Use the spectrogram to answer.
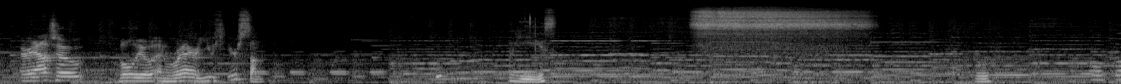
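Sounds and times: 
speech: 0:00.2 - 0:02.8, 0:04.4 - 0:05.7, 0:06.9 - 0:07.4, 0:09.8 - 0:10.0, 0:11.0 - 0:11.2
snakes hissing while crawling out from under stages: 0:06.9 - 0:08.9.

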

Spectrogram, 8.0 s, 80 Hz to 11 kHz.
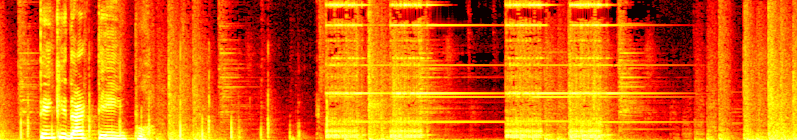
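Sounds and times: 
speech: 0:00.4 - 0:01.6
telephone ringing with bright bell-like rings: 0:03.2 - 0:07.3.

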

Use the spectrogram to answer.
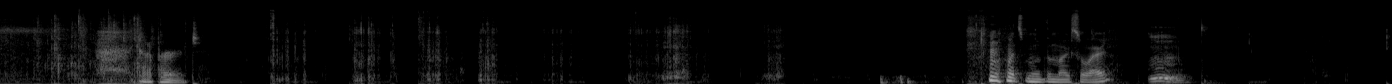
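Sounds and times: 
crunching a crispy pork-flavored snack with long curved pieces: 0:00.2 - 0:01.7, 0:02.3 - 0:08.8
speech: 0:01.4 - 0:02.1, 0:09.9 - 0:12.0.

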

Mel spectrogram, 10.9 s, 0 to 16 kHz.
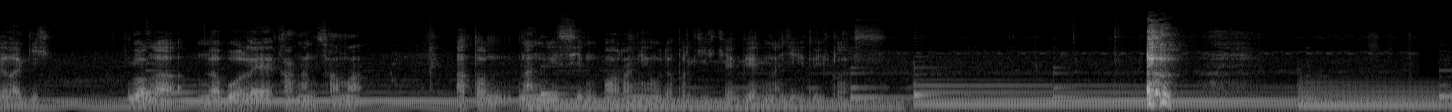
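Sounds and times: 
speech: 0:00.0 - 0:07.2, 0:08.6 - 0:08.9
steady low hum: 0:00.0 - 0:10.8
faint throat clearing: 0:08.6 - 0:09.0
single sharp noisy cough close to the microphone: 0:08.6 - 0:09.0.

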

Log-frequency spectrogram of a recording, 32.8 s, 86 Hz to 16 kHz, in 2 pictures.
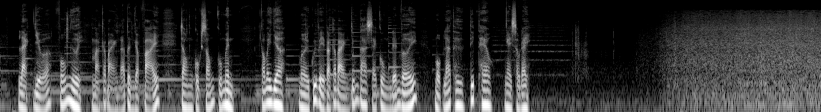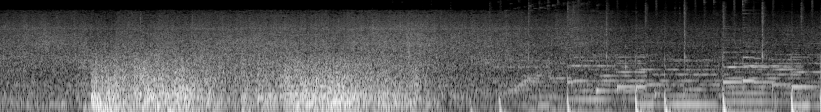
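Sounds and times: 
speech: 0:00.4 - 0:10.7
heavy rain on a city street at night: 0:12.8 - 0:32.8
loud rumbling roll of thunder: 0:18.0 - 0:26.7.

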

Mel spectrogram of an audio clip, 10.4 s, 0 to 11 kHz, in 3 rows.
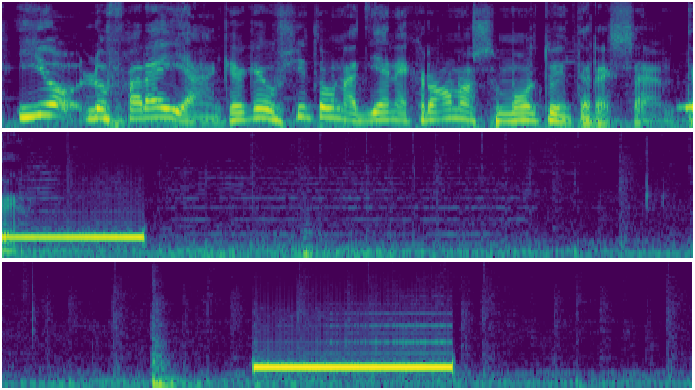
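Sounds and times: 
speech: 0:00.1 - 0:03.6
telephone ringback tone from an outgoing phone call: 0:03.3 - 0:04.3, 0:08.2 - 0:09.2.

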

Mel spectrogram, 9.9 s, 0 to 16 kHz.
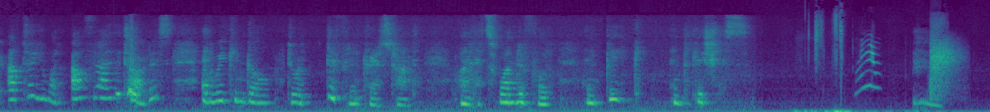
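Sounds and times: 
speech: 0:00.1 - 0:07.5, 0:09.1 - 0:09.4
cat meowing: 0:08.4 - 0:08.9
harsh breathy cat yowl: 0:08.5 - 0:08.9.

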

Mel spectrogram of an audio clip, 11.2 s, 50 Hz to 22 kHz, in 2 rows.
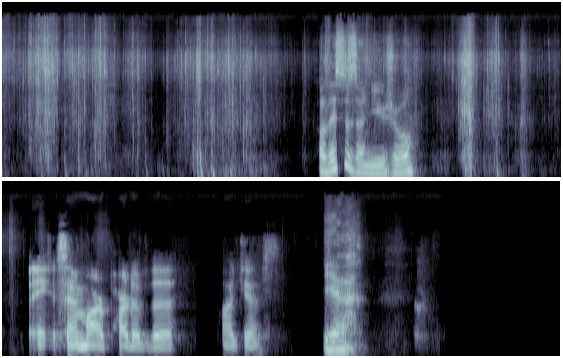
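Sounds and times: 
bag being torn open by hand: 0:00.0 - 0:05.8
speech: 0:03.2 - 0:04.3, 0:06.0 - 0:09.2.

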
